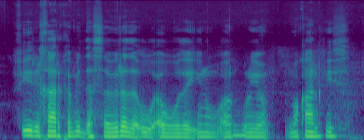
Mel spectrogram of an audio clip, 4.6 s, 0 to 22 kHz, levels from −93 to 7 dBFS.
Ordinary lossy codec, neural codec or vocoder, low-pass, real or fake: none; none; none; real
